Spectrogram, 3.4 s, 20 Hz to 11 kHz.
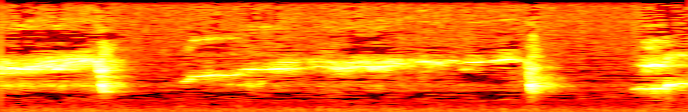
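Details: Bald eagles at a nest at Fraser Point, filmed by live nest cam on 24 June 2022 as the female drops off food for her two young, which now feed themselves; high, thin, drawn-out whistles hold steady, then drop sharply, separated by brief pauses.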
